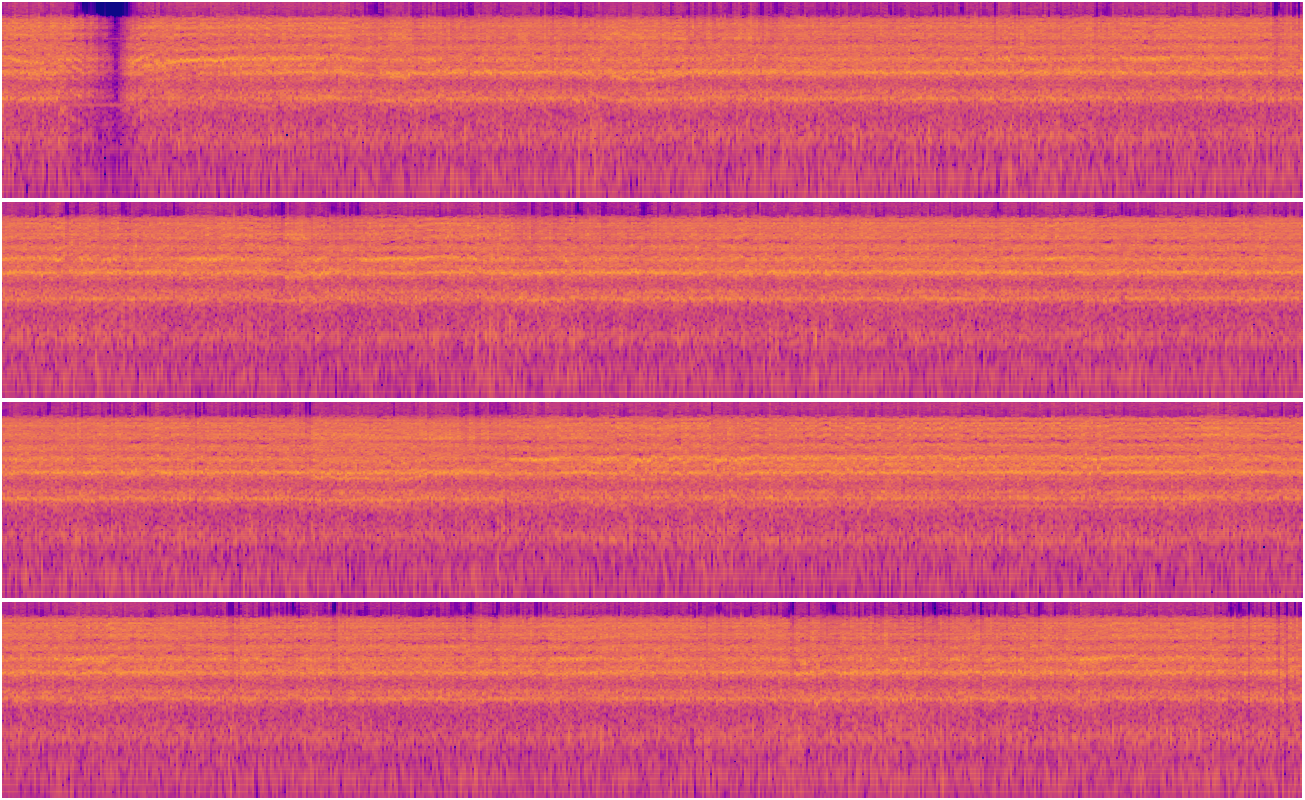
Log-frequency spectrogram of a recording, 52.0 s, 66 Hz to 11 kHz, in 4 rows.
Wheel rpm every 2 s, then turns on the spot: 140, 210, 230, 230, 230, 230, 230, 230, 220, 230, 230, 230, 230, 240, 230, 220, 210, 210, 210, 230, 230, 230, 230, 230, 230, 230.
0-2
